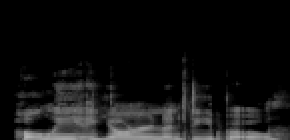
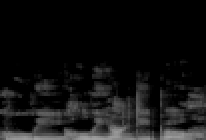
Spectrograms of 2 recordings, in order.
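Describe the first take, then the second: First: High, slow, drawn-out wonder; amazed exclamation. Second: Said in the usual way. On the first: Real, not acted. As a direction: savor each word in awe.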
